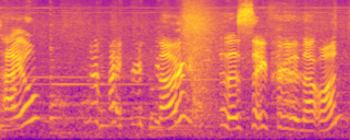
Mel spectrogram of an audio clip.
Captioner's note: laughs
